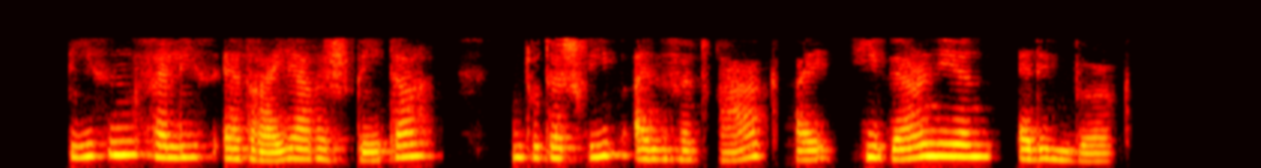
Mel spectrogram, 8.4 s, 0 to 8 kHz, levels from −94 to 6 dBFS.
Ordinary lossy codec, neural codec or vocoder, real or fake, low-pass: AAC, 16 kbps; codec, 16 kHz in and 24 kHz out, 1 kbps, XY-Tokenizer; fake; 7.2 kHz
